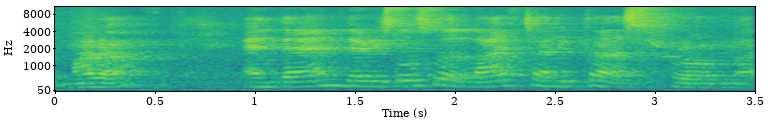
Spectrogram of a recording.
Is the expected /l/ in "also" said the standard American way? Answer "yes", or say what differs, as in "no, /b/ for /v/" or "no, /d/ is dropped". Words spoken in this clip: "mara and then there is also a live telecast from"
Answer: yes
